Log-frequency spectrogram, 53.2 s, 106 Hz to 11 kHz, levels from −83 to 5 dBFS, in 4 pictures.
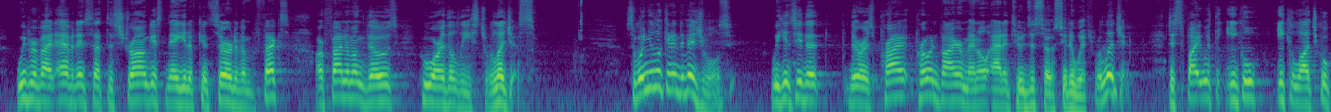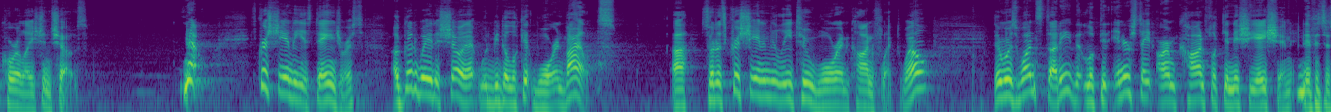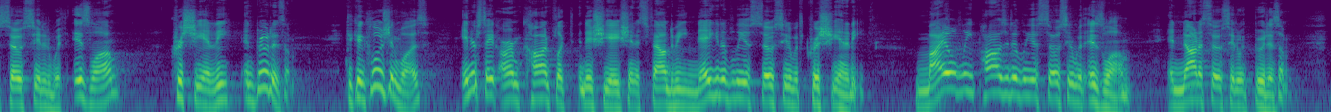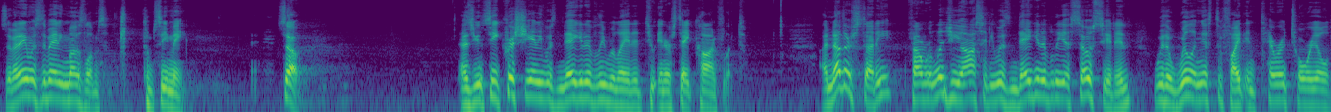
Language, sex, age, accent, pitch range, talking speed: English, male, 30-49, American, 140-190 Hz, 170 wpm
